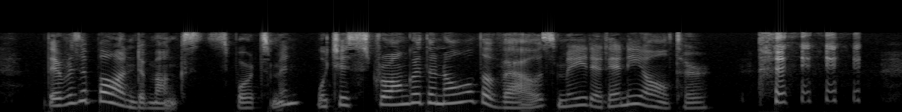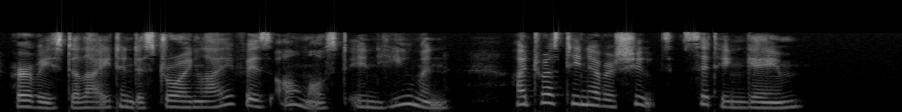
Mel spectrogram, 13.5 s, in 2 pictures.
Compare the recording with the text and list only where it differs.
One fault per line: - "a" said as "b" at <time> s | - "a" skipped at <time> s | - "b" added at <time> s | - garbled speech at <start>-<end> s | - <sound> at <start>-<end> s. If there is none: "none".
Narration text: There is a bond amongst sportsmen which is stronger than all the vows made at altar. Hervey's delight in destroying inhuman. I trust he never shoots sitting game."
- "any" added at 4.6 s
- laugh at 5.7-6.5 s
- "life is almost" added at 8.3 s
